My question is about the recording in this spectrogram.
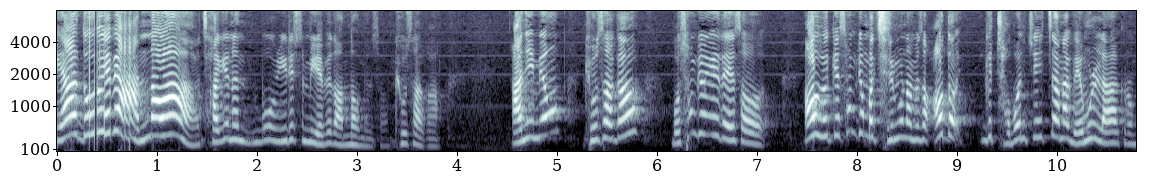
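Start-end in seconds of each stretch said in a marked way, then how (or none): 0.0-1.4 slow loud high scold; scolding teacher. Retold or imitated. Church teacher scolding child for skipping worship, slow loud scold. 7.4-10.6 quick exasperated huffing; irritated teacher. Retold or imitated. Teacher snapping at student asking about Bible, exasperated.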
